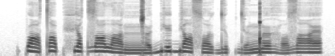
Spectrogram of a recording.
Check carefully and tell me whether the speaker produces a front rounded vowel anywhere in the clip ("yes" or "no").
yes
